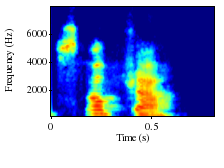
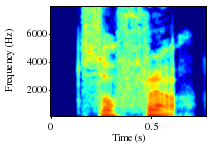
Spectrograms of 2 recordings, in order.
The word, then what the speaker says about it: Sofra: Sofra. – Sofra. Aber ist die Betonung am Ende und man macht ein Rollen? – Ja, in türkischen Wörtern ist die Betonung oft am Ende. Sofra. – Sofra.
